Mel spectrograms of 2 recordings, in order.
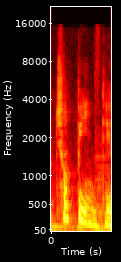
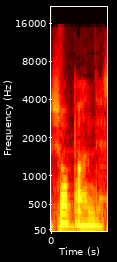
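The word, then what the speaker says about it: Chopin: いな今日のこの感じだとね、えー、なんかこんなダラダラこればこんなあガゼボガゼボいきますか雨音はショパンのなんだっけ調べでしたっけ「アイライクショパン」これをチョピンって読んじゃうっていう人がいますけれどもショパンですよ。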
